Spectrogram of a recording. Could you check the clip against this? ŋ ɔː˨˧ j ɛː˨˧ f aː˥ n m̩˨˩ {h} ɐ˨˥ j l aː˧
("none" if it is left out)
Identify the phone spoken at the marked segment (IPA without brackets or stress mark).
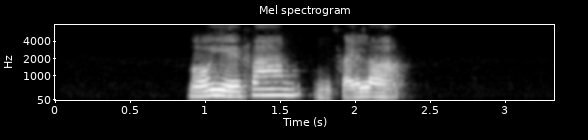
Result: s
